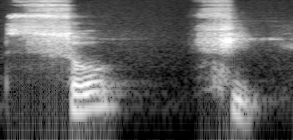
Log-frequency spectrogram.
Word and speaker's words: Sophie: Alors, Sophie, déjà, Sophie, à savoir qu'il y a deux syllabes. Sophie. Dans Phi, c'est le F d'éléphant. Et là, on n'oublie pas, on a un E muet.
